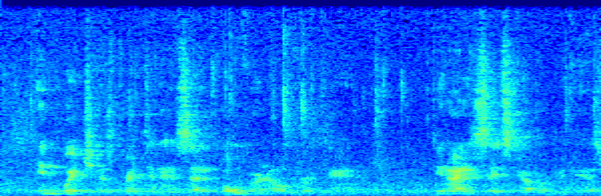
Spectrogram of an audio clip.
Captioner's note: none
